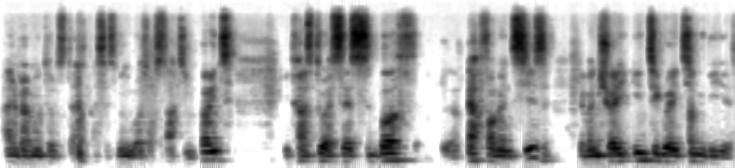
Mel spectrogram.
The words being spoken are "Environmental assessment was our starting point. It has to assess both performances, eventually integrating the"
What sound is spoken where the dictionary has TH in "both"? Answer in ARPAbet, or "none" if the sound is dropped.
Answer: TH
